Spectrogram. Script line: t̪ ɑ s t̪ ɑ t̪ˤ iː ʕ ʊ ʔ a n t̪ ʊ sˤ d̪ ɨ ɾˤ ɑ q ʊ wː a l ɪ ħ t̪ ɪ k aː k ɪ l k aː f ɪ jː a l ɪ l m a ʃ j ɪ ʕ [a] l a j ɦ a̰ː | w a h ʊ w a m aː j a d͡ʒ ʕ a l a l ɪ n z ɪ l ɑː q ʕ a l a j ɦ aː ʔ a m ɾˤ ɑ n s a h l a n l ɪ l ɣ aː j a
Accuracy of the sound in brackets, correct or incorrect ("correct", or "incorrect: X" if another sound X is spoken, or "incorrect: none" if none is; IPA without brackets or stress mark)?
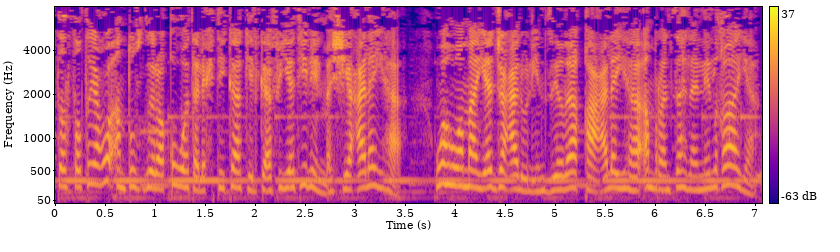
correct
